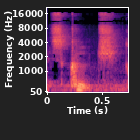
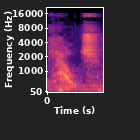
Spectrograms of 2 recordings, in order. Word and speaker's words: Couch: So this one I learned a long time ago, but it's pronounced cooch. – Cooch. It looks like couch. – Right. – And a lot of people say couch. Most people learn pretty quick.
